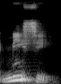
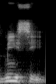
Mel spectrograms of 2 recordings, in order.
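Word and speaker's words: MECE: thorough they're very disciplined in the McKinsey way me see it's pronounced me see mutually excute exclusive collectively exhaustive it's a way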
